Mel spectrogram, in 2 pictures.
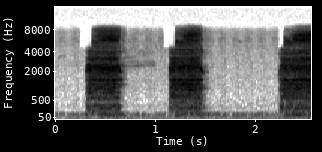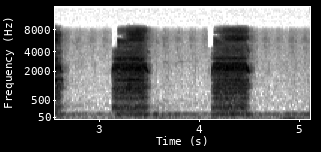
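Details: Mating barn owls calling from a corral owl box before dawn on 24 February 2023: five loud, noisy hissing screeches spaced about one second apart, with a steady low hum underneath.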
